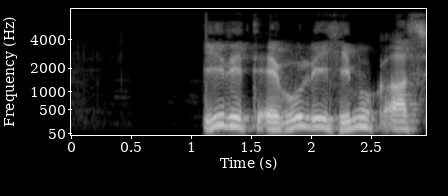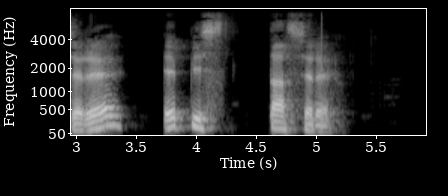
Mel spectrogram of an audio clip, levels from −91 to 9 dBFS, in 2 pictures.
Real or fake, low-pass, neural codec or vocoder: real; 7.2 kHz; none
